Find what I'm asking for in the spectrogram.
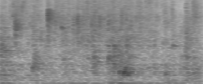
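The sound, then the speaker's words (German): Water pours steadily into a bathtub, a continuous rushing hiss with small splashy bright spots, no voices over it. “Ah, jetzt muss erst noch ein bisschen Wasser reinlaufen.”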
